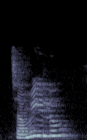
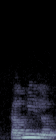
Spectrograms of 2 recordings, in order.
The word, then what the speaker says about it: Chamilo: Entón, a pronunciación correcta sería Chamilo, en español, Camilo en inglés, e ven da mezcla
